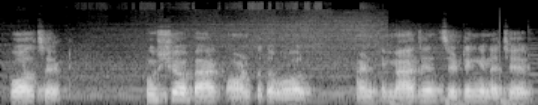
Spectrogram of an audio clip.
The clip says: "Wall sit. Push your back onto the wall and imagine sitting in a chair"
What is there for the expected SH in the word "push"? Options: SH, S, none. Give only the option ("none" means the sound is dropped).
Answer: SH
